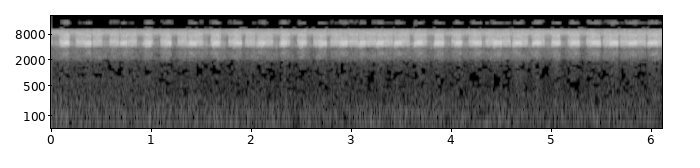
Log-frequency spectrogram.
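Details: Summer cicadas in Provence, southern France, giving an intense high-pitched buzzing drone with irregular throbbing pulses, loud and continuous, no other animals or voices.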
